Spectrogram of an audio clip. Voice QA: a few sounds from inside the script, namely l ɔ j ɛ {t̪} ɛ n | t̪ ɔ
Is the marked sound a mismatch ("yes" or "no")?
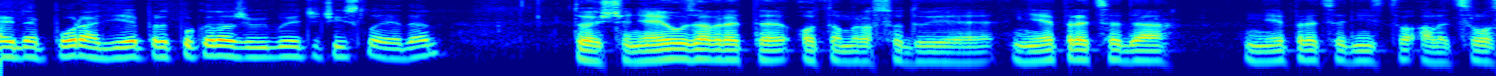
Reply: yes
